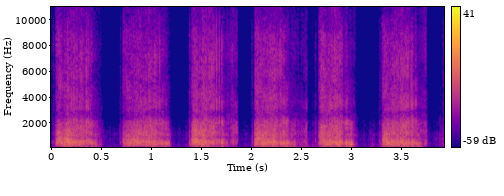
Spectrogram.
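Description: Fingertips and nails scratch the surface of a thick, porous blue synthetic foam sponge block, possibly with a green scouring layer underneath, lying on a wooden table. Six dry, rasping scratch strokes are heard, each about half a second long with short silences between, and a seventh begins at the end. The strokes have a strong midrange body around 550 Hz with a bright, airy hiss above.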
